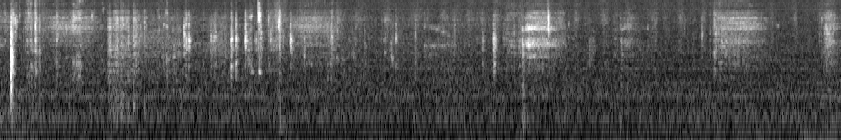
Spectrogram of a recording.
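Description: A person chewing a crunchy snack close to the microphone. Crisp crunches and clicks are densest in the first three seconds, followed by a couple of softer crunching bursts.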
